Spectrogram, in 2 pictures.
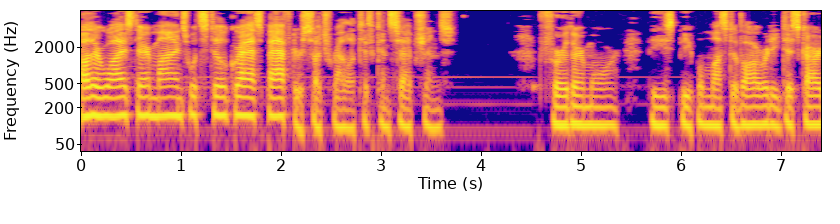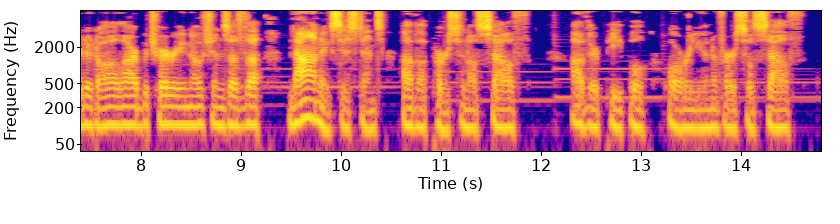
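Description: A man's voice: lowish voice, steady tone, moderate pace, faint music behind, close to an everyday voice. Solemn man acting as a spiritual teacher. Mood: solemn, instructive. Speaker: scripture reader. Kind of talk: scripted audio drama recitation.

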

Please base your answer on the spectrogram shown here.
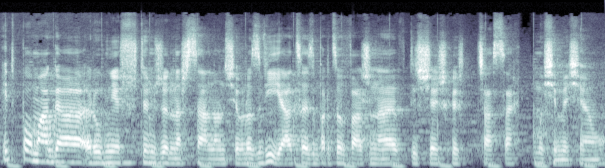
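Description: A man in his thirties, a salon co-owner, speaking in a measured, slightly formal way with small filler pauses in a sponsored interview. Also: mid-range voice, steady tone. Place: bright hair salon, indoors. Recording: roomy salon with soft background music.

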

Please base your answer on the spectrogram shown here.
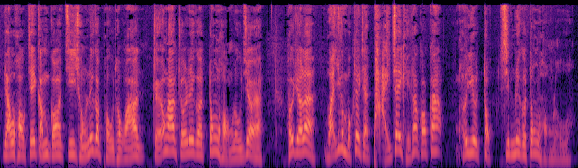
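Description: Fast, husky Hong Kong Cantonese radio host, male. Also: high-pitched, very animated, darkish tone, no room sound. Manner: frequent colloquial sentence-final particles. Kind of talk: conversational history storytelling. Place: radio studio.

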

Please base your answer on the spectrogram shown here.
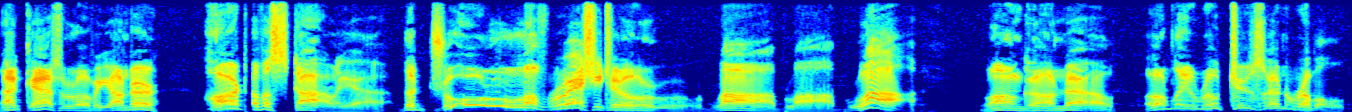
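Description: An actor playing a cheeky, scruffy old veteran freeloader in a video game, with a raspy, drawling, theatrical delivery. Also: male voice, on the high side, wildly swooping pitch, takes it slowly, bright, forceful tone, no echo, full character voice. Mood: gloomy storytelling. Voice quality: gravelly, raspy. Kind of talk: video game character acting.

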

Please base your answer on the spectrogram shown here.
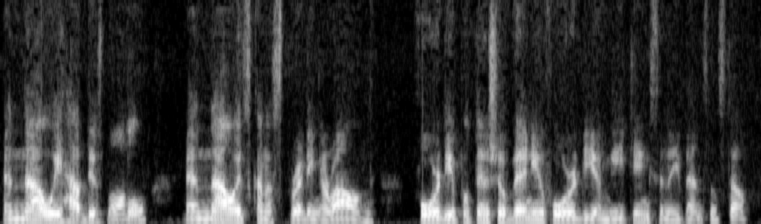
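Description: A middle-aged man with a Japanese accent speaks informally on a panel video call, halting as he searches for words. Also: medium pitch. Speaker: architect, panelist. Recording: slightly dull video-call audio.

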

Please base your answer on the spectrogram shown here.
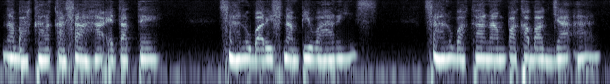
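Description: Demanding young noblewoman, acted by a male storyteller, Sundanese accent, raised husky pitch, jealous and impatient, folk tale. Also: little pitch movement, moderate pace, a bit bright. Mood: impatient, anxious. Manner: eager, demanding.

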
